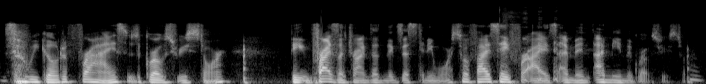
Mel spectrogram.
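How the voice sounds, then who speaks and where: A man's voice: deep voice, brisk, no room sound, dull audio. A man co-hosting a podcast, telling a story in a loose, profane way with frequent laughs. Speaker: podcast co-host. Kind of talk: casual chat, storytelling.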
